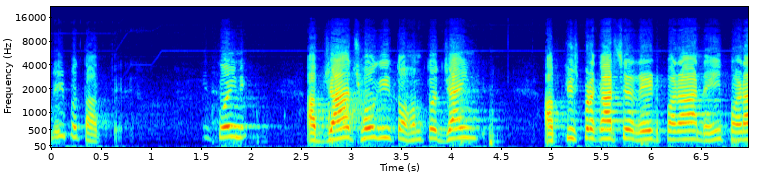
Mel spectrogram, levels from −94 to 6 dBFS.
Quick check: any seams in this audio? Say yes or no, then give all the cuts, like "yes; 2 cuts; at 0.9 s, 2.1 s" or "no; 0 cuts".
yes; 1 cut; at 1.6 s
